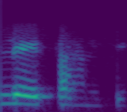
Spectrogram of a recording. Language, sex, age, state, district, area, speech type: Kashmiri, female, 30-45, Jammu and Kashmir, Bandipora, rural, conversation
